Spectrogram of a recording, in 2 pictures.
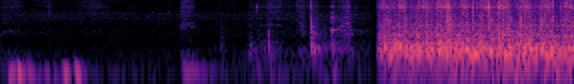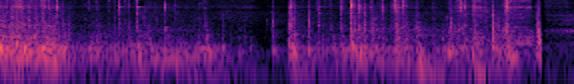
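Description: A sewing machine stitches quilt rows together in a loud steady run of about a second and a half, followed by shorter bursts and brief pauses.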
